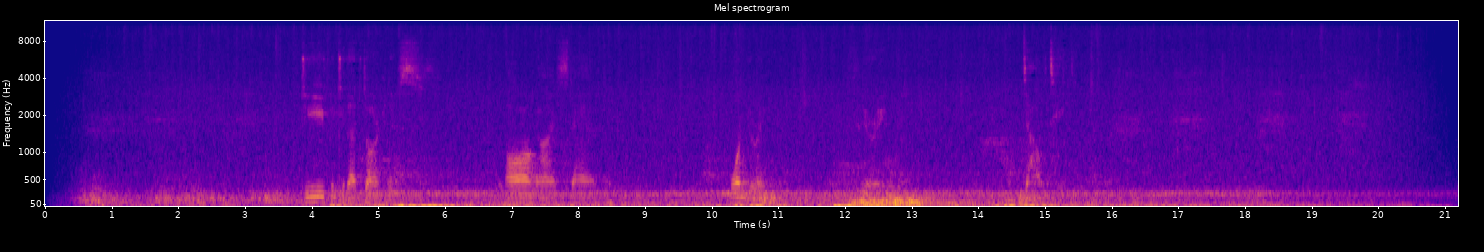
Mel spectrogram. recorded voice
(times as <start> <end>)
3.8 5.9, 6.8 8.5, 10.2 11.1, 11.9 12.8, 14.4 16.0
